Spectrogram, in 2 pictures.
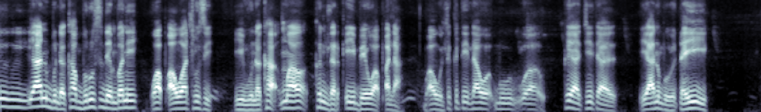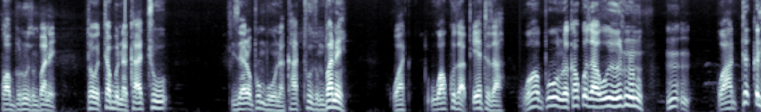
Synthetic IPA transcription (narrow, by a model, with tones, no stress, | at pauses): ja˦ni˦bu˨nda˨ka˦bu˨ɾu˦s̬i˦da˨m˦ba˦ni˦ | wʔa˦pʼa˨˦wa˦tu˦s̬i˨ | ji˨wu˨na˨ka̰˦u˦ma˦ki˦nɮa˨ɾkʼi˦ji˦be˦wa˨pʼa˦ɬa̰˨ba̰˨wu˨ɬi˦ki˦ti˦ɬa˦w̰u˨wa˨ | ki˦ja˨t͡ʃi˦t͡ʃa˨ | ja˦nu˦bu˨da˨ji˦i˨ | wa˨bu˨ɾu˦zu˨mba˦na˨i˨ | to˦t͡ʃa˦bu˨na˨ka˦t͡ʃu˦˨ | za˨˦ɾa˨pu˦mbu˨wu˨na˨ka˦tu˦zu˨mba˦na˨i˨ | wʔa˨ | wa˦ku˦za˨pi˦ja˦ti˨za˨ | wʔa˦bo˦na˨ka˦ku˦za˨wu˦hi˦ɾnu˦nu˨ | m̩˦˨ | wʔa˨ti˦kʼi˦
